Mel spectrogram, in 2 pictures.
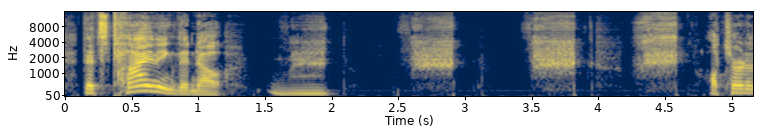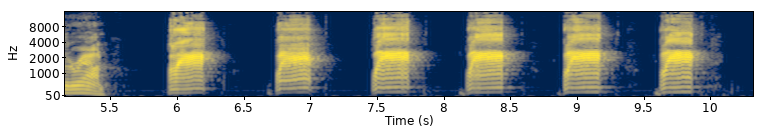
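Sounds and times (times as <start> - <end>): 
speech: 0.1 - 2.8, 4.8 - 7.0
handheld duck call quacking: 1.7 - 4.7, 5.9 - 10.0.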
